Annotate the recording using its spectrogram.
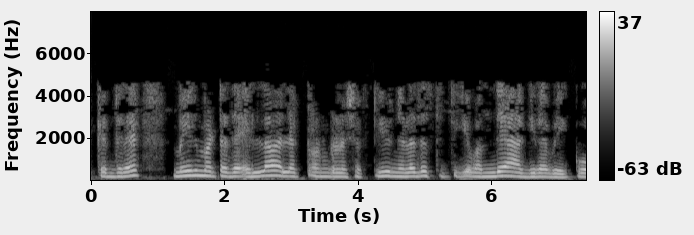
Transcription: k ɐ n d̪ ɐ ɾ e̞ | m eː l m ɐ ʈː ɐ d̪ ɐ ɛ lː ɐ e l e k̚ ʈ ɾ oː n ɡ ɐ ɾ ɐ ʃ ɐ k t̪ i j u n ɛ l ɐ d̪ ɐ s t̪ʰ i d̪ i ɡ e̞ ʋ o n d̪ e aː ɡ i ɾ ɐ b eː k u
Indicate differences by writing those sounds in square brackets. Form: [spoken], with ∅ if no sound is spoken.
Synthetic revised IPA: k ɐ n d̪ ɐ ɾ e̞ | m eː l m ɐ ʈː ɐ d̪ ɐ ɛ lː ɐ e l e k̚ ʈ ɾ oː n ɡ ɐ [ɭ] ɐ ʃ ɐ k t̪ i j u n ɛ l ɐ d̪ ɐ s t̪ʰ i [t̪] i ɡ e̞ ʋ o n d̪ e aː ɡ i ɾ ɐ b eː k u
